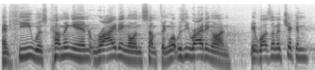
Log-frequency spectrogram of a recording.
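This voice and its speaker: A man's voice: high voice, brisk, pushed and bright. A man giving a children's message in a church sanctuary, playful and asking the children many questions. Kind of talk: children's sermon. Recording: echoey church hall reverb.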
